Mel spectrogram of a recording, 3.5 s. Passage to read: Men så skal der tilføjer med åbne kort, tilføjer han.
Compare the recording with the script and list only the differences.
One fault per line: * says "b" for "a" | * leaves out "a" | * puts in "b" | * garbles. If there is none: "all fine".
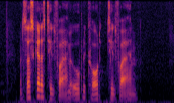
all fine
